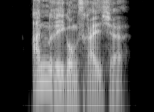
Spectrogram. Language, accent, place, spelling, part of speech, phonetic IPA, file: German, Germany, Berlin, anregungsreiche, adjective, [ˈanʁeːɡʊŋsˌʁaɪ̯çə], De-anregungsreiche.ogg
- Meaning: inflection of anregungsreich: 1. strong/mixed nominative/accusative feminine singular 2. strong nominative/accusative plural 3. weak nominative all-gender singular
